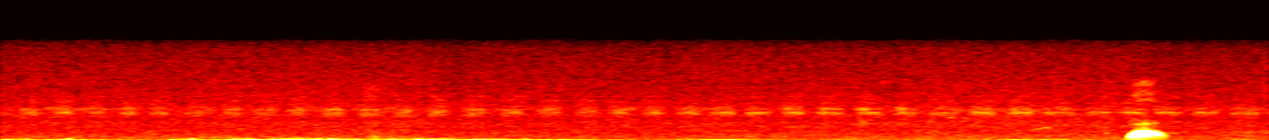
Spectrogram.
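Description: Insects chirping outdoors: a faint, steady, high-pitched pulsing trill that runs on evenly, with a low rumble between about one and three seconds in. A man says "wow" near the end.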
